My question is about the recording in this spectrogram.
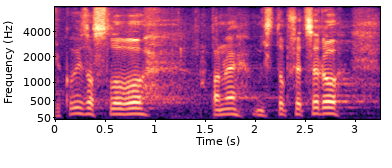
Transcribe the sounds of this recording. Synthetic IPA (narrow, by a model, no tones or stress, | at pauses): ɟɛkujɪzaslovo | panɛmiːst̪opr̥ɛt̪sɛdo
